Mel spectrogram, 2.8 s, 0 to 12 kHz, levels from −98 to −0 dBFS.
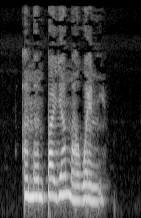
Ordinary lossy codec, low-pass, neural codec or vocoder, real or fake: AAC, 48 kbps; 10.8 kHz; vocoder, 44.1 kHz, 128 mel bands every 512 samples, BigVGAN v2; fake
